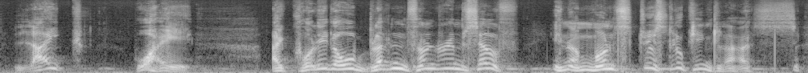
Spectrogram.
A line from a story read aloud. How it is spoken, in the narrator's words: cried a third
